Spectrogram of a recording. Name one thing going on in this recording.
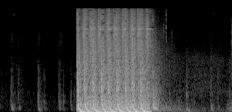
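A rapid burst of gunfire rattles.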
